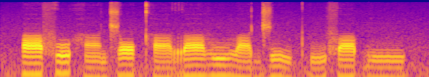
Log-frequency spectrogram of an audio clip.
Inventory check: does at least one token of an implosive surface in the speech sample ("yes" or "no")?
yes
